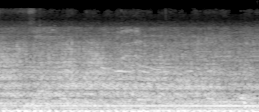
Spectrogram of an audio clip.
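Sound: helicopters flying low overhead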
